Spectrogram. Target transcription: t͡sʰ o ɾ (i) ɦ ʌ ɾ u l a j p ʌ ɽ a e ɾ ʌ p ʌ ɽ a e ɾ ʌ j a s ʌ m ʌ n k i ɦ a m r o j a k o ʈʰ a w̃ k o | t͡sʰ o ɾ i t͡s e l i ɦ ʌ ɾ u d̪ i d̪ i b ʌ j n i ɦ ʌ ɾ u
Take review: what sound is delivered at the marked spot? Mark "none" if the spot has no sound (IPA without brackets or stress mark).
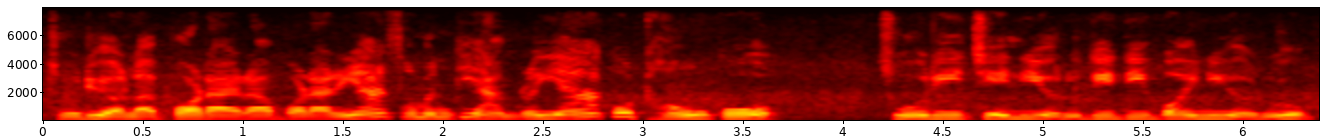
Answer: i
